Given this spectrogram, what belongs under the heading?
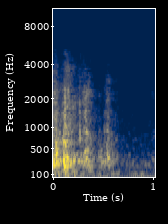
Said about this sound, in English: Come in. Close the door.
